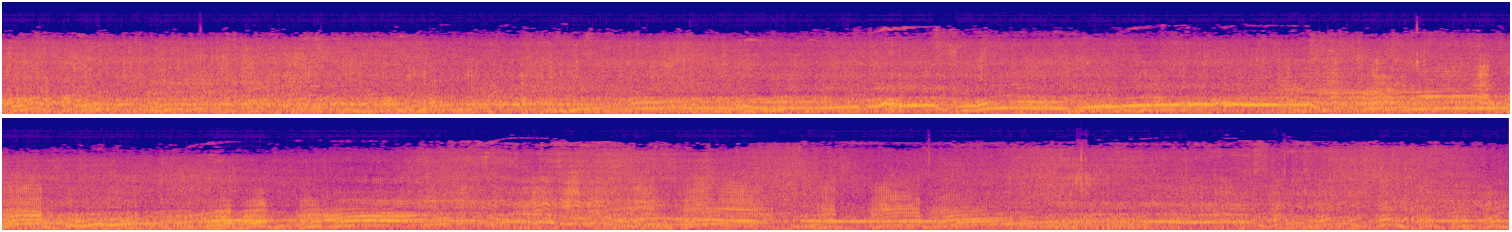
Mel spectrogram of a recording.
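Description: Several racing jet ski engines revving, their pitches rising and falling and overlapping one another.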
